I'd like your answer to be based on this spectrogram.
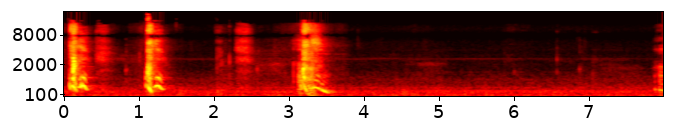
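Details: Newborn baby, 7 days old, gives three quick, high-pitched sneezes in a quiet room; hiccups also noted at this age; sneeze.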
